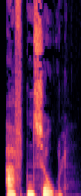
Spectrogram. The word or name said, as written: aftensol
